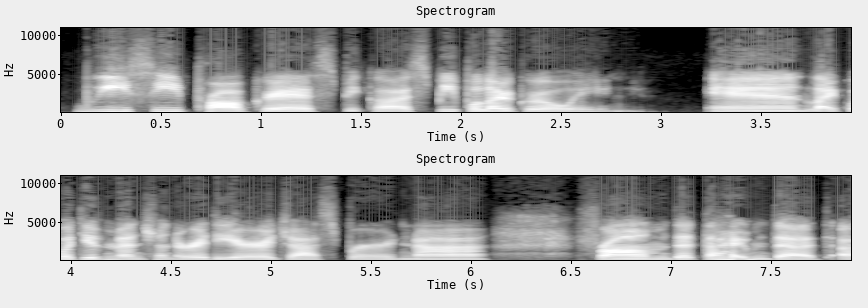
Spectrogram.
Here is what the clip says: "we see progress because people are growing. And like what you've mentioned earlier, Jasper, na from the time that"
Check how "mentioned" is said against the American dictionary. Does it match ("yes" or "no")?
yes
